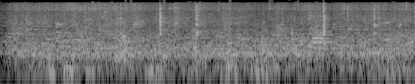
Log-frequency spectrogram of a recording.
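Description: Oyster omelette frying in oil on a wide, shallow black pan: steady sizzling, with metal spatulas scraping and clacking against the pan several times as the egg and oysters are turned and chopped.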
